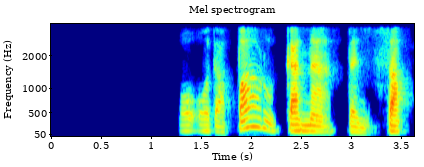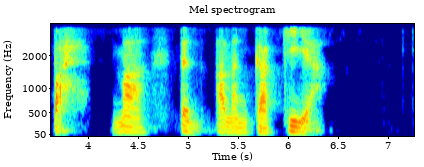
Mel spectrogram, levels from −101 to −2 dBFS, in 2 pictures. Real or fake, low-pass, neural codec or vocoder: fake; 3.6 kHz; vocoder, 44.1 kHz, 128 mel bands every 256 samples, BigVGAN v2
